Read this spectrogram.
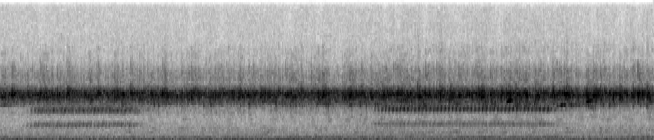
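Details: Night-time tree frog calls from a North Carolina backwoods swamp: a harsh buzzy note near the start, then a longer nasal call that stretches almost two seconds, all over a continuous high shrill background chorus.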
